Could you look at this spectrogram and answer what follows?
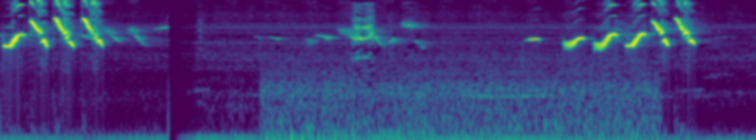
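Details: Wild tuitui double-collared seedeater female in the bush: a bright phrase of fast high descending slurs, a quieter middle with rustling and a brief burst, then the full phrase again, rising whistles into sharp sweeping chirps.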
